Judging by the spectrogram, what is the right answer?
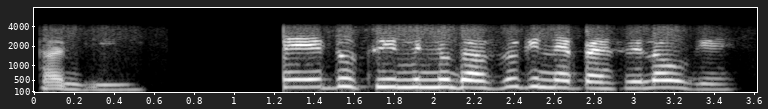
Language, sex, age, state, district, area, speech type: Punjabi, male, 18-30, Punjab, Tarn Taran, rural, conversation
